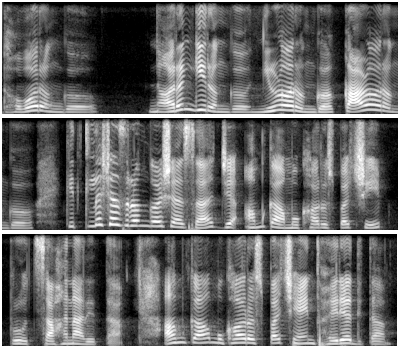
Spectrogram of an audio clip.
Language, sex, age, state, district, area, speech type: Goan Konkani, female, 30-45, Goa, Ponda, rural, spontaneous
